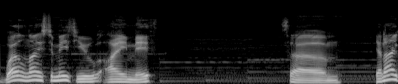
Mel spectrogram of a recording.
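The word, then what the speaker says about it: Aemeath: Oh, she pronounces it. Like an I like the the the thing I have right there and myth like a mythbusters or something like that. Huh? I Myth.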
